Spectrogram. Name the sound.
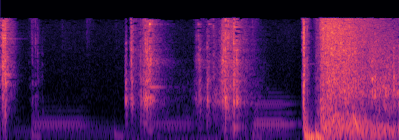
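explosion sound effect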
